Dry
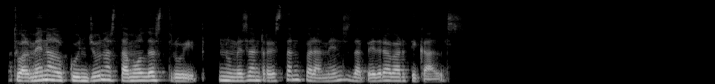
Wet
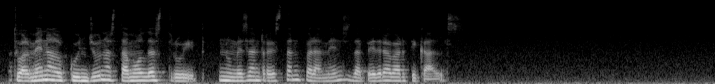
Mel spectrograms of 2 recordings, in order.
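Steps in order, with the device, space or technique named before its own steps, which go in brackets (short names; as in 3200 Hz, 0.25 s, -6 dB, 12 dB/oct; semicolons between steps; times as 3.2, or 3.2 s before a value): car interior (bell 140 Hz +7 dB 0.77 oct; high shelf 4700 Hz -6.5 dB; brown noise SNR 21 dB); gain +3 dB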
